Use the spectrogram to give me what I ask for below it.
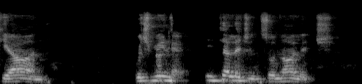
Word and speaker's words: Jnana: It's usually spelled with the J-N, but it's pronounced Gyan, which means intelligence or knowledge, right?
